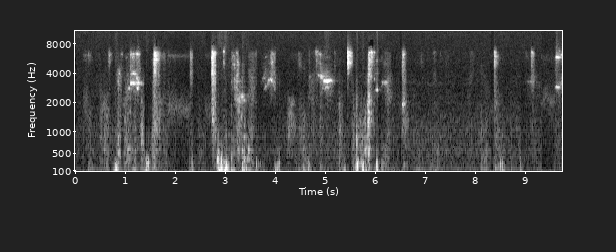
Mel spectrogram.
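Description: A marker squeaks against a whiteboard.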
